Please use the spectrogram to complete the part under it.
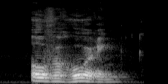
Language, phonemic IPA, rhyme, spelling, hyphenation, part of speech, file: Dutch, /ˌoː.vərˈɦoː.rɪŋ/, -oːrɪŋ, overhoring, over‧ho‧ring, noun, Nl-overhoring.ogg
- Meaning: oral exam, oral test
